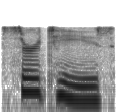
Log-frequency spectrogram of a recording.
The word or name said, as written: certes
